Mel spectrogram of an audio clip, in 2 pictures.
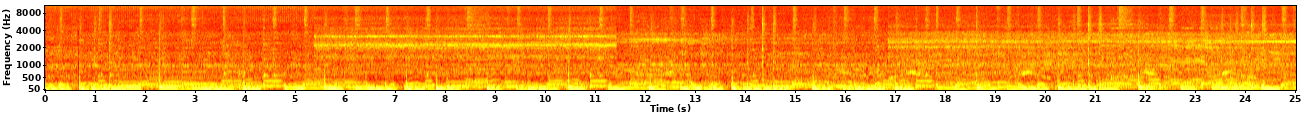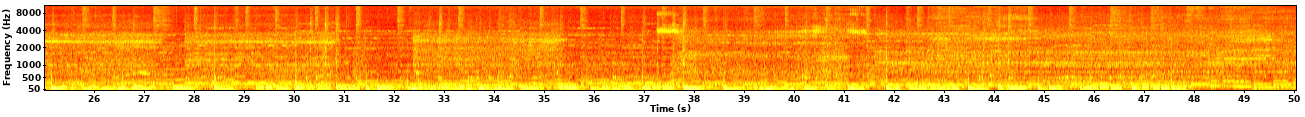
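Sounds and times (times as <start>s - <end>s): background music: 0.0s - 50.0s
mill spindle whining: 0.0s - 50.0s.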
